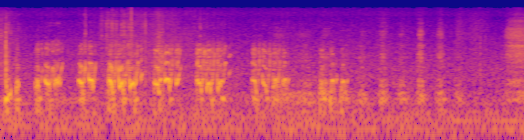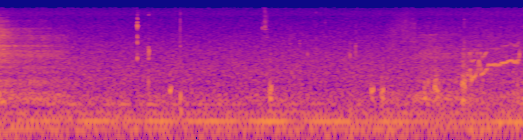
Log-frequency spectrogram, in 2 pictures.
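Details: Pet guinea pig Moru-chan, adopted aged one and a half, asking for affection with a quick burst of pulsed squeaks over the first three seconds, then mostly quiet with faint rustling.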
